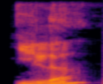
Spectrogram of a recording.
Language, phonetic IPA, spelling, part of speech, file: Polish, [ˈilɛ], ile, pronoun, Pl-ile.ogg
